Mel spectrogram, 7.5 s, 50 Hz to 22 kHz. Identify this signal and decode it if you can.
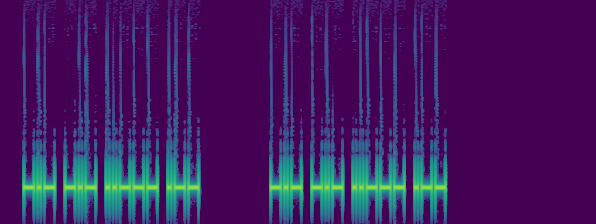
Morse code, heard as a keyed tone, about 28 wpm, 700 Hz. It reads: KK2W KK2W
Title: USA Call Signs - 4 Characters - Repeated 2x - 28wpm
